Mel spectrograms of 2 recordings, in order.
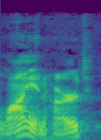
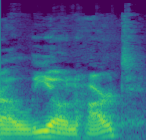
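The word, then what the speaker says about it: Leonhart: of brooding protagonist Squall lionart or leonart however you want to pronounce it is he uh comes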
